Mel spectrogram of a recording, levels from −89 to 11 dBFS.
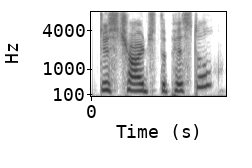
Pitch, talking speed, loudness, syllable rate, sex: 275 Hz, 135 wpm, -16 LUFS, 5.4 syllables/s, female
